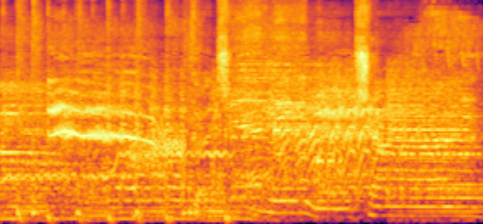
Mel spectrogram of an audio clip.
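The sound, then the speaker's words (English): The theme song of the animated TV show Jimmy Neutron plays loud and steady, with a bouncy, stepping bass line under dense bright instruments and energetic, shout-like vocals. “this is the theme song.”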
